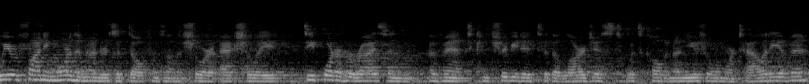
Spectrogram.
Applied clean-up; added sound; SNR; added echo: none; none; none; reverberation time 2.4 s.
